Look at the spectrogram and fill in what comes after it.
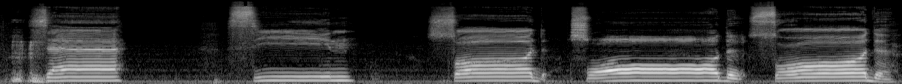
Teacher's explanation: They come from the tongue placed behind the bottom teeth. Right? Some scholars, they consider the tip of the tongue placed behind the bottom teeth, but the sound comes from between the tongue now and the empty space between the teeth and the tongue.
